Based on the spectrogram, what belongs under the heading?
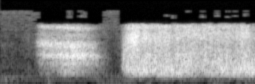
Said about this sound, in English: Take a deep breath and blow into the phone.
